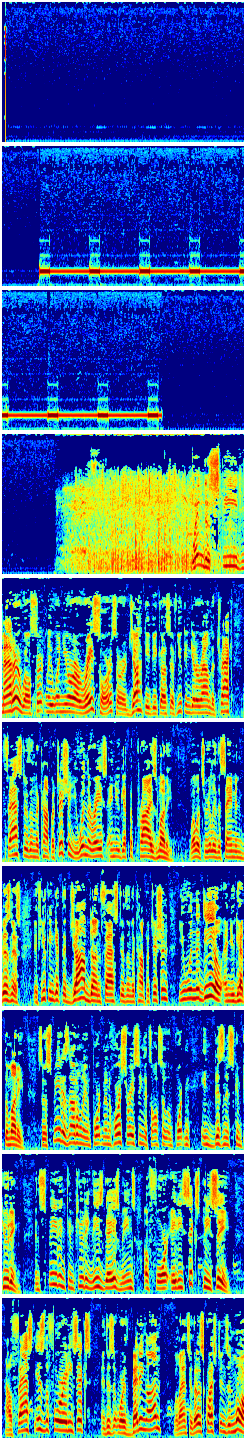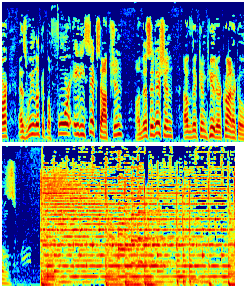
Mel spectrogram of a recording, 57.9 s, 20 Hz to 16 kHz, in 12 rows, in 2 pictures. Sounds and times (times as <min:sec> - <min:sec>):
Silence: 0:00.0 - 0:16.1.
